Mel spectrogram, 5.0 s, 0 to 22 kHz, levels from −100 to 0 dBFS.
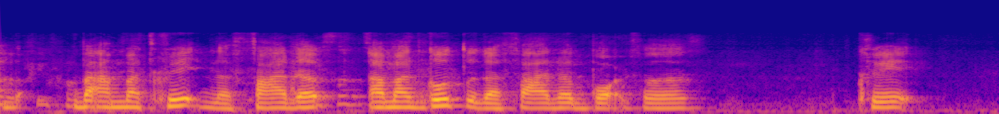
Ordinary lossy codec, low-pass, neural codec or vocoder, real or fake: none; none; codec, 16 kHz, 16 kbps, FreqCodec, smaller model; fake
